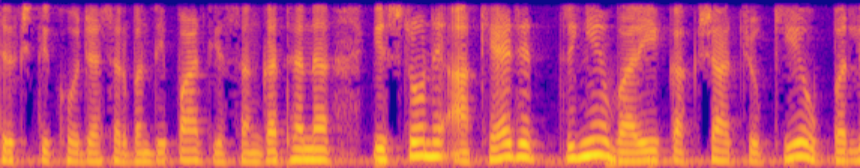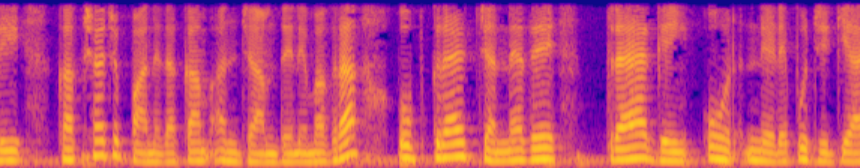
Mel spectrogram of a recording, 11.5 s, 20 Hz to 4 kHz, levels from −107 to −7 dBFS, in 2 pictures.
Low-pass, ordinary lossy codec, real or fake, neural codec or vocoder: 3.6 kHz; none; real; none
